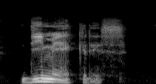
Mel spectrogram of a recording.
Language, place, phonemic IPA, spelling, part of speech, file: Occitan, Béarn, /diˈmɛkres/, dimècres, noun, LL-Q14185 (oci)-dimècres.wav
- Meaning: Wednesday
